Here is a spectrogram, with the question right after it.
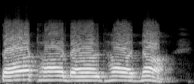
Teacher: ट वर्ग को एम यानी मूर्धा से बोला जाता है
